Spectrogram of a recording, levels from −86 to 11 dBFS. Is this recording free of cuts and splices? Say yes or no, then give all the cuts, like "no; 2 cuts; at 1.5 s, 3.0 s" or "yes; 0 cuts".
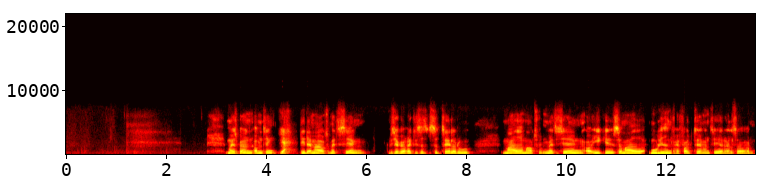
no; 4 cuts; at 4.6 s, 6.1 s, 11.5 s, 12.1 s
